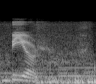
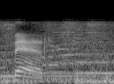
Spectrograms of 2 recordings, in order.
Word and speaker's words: bear: It rhymes with air.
